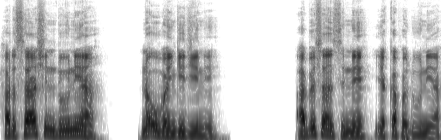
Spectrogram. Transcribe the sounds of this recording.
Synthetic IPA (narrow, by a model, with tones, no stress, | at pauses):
ha˦rsaː˦ʃɪ˨nduː˦nɪ˦jaː˨ | na˦ʔʊ˨bɐ˦ŋɡʲɪ˦d͡ʒiː˨nḛː˨ | ʔa˨bɪ˦sɐ˨nsu˨neː˦jaː˦kɐ˦ɸa˨duː˦nɪ˦jaː˨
